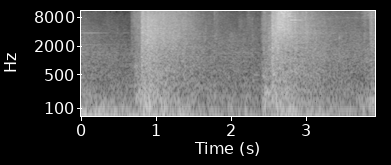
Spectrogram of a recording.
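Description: A huge creature slams into the ground with a heavy crashing boom.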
